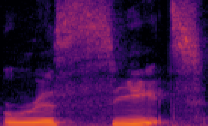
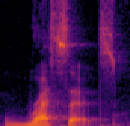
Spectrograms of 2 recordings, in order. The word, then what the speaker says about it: receipt: asking not for a Reet but for a receipt did you get it did you understand that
